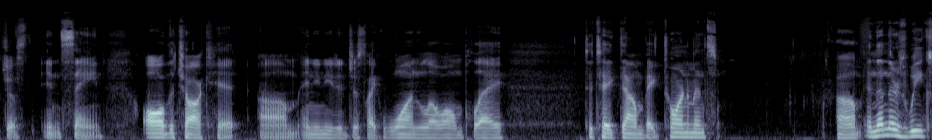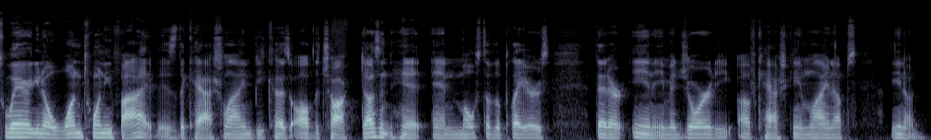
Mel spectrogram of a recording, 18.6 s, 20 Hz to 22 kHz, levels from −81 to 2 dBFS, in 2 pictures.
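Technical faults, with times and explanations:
Nothing to flag here, as no technical faults turn up anywhere in this speech recording.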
